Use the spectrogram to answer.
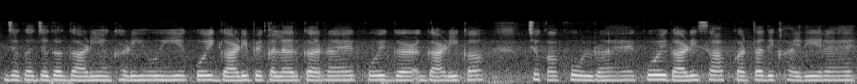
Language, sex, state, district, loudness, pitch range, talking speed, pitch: Hindi, female, Punjab, Kapurthala, -14 LUFS, 195-205 Hz, 205 wpm, 200 Hz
